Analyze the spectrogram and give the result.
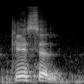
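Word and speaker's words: castle: फिर है कैसल, इसमें क्या है T साइलेंट है।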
